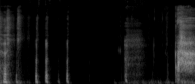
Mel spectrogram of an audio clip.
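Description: A sip of Sweetwater's Hazy IPA beer: a few short clicks and taps, a brief silence, then a wet slurping sip followed by a loud, breathy exhale. No one speaks.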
